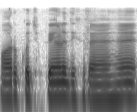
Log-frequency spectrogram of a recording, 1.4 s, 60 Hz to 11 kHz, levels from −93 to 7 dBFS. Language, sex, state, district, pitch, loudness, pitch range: Hindi, male, Jharkhand, Garhwa, 120 Hz, -17 LUFS, 115-120 Hz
